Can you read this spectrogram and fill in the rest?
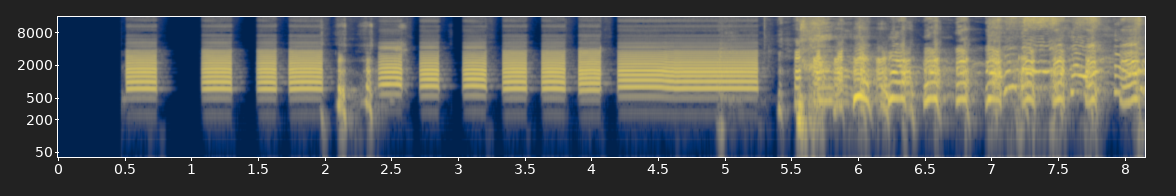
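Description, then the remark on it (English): A funeral dirge played on a Kirby toy automaton: a string of short, buzzy, reedy notes at a steady pace ends in one long held tone, then people burst into loud laughter. “playing a funeral dirge after last week's TPK”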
